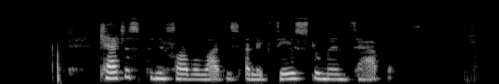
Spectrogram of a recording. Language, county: Lithuanian, Vilnius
